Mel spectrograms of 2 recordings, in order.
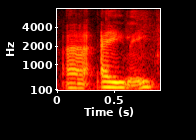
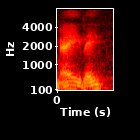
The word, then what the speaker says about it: Ailey: I had to look up how you pronounce it. Ailey. It is by Mary Henderson. It's a Scottish name, Ailey.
